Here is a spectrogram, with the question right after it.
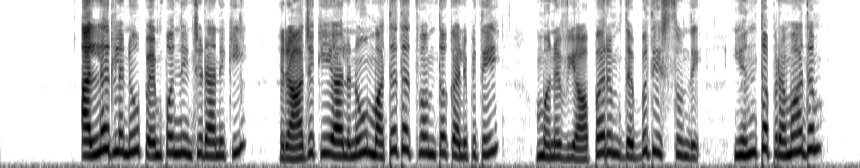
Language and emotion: Telugu, fearful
